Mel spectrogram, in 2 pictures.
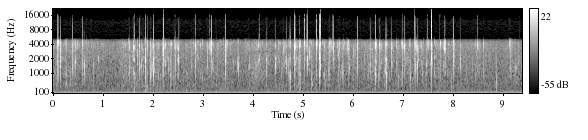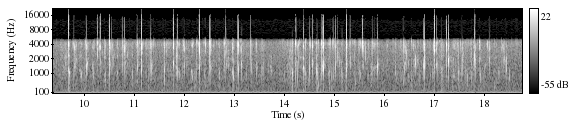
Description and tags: A badger eating peanuts. I have no idea why anyone would want this! :) Maybe you need authentic animal eating sounds? I live in a forest, and I leave peanuts out for the local badgers. They are very noisy eaters.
